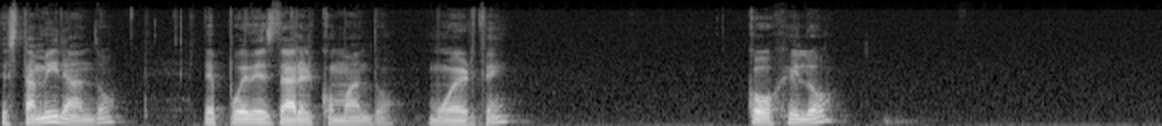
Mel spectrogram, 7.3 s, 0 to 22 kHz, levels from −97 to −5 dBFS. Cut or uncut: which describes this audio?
uncut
